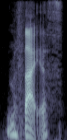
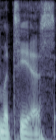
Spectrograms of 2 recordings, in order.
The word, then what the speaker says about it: Matthias: Mhm. Matthias. And I called him Matias and then I got I got their state wrong.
